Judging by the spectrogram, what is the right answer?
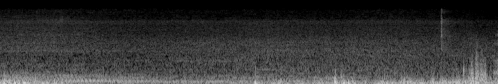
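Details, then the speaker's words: Tesla-brand electric fan after repair of humming, non-spinning blades caused by a seized, under-lubricated shaft and bushing; test run on speeds one, two and three, smooth even motor hum with rising airflow, no rubbing, working normally. "Nomor satu kencang, dua lebih kencang, tiga lebih kencang."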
